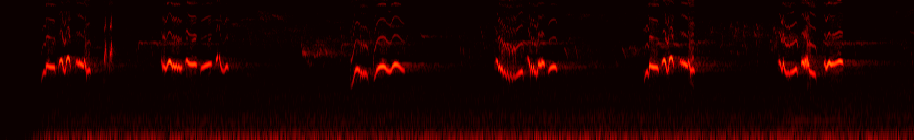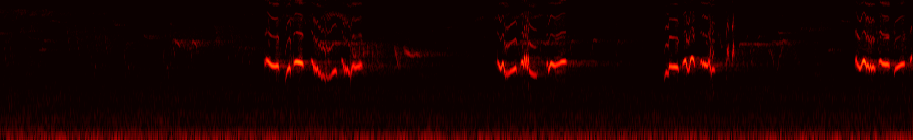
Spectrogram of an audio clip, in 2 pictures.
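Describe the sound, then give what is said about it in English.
Missel thrush song in spring: loud, clear fluted whistled phrases, each short and bright, repeated many times with brief pauses between them, with no other sounds. “This is the Song of the Missel Thrush.”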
